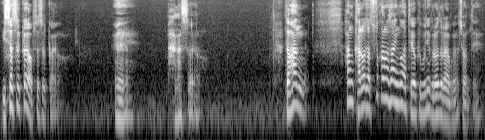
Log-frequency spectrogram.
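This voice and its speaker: A man preaching a sermon as pastor, fervent, swinging between loud exclamations and hushed asides. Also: on the high side, sing-song, moderate pace, vocal fry, long pauses. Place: church sanctuary.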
